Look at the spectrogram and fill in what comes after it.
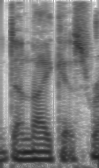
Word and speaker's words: Denikos: And for those of you folks listening, Denikos is spelled D-E-N-I-K-O-S. And it's not Tony Denikos, it's Tony Denikos, right, Tony? – That's right.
